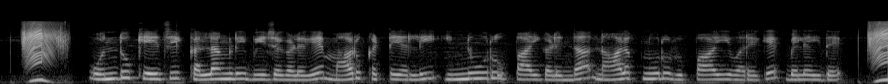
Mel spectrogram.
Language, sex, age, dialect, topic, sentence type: Kannada, female, 18-24, Mysore Kannada, agriculture, statement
